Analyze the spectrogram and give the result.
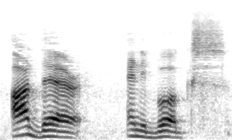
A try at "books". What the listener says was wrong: Good. Books. Un poco más largo. Books.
